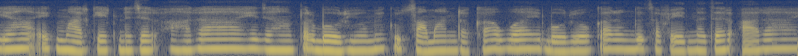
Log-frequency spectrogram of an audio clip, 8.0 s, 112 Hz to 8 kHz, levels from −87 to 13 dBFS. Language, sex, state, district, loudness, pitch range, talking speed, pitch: Hindi, female, Uttarakhand, Tehri Garhwal, -16 LUFS, 175-195 Hz, 180 wpm, 185 Hz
